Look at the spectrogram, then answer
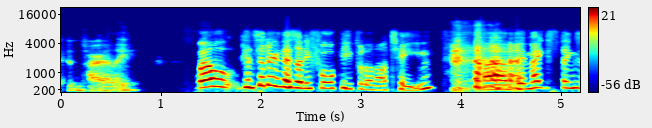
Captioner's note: laughter; laughs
